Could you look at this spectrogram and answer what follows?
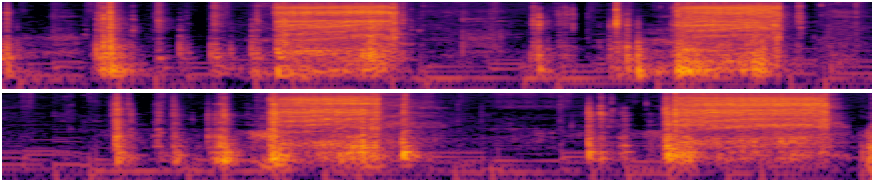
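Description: Phillips screws being backed out of the cover panel on a Samsung refrigerator, heard as a series of close, repeated ratcheting and scraping bursts separated by short pauses, with no talking.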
